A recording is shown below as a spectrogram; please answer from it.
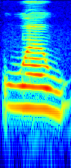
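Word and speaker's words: و: vagini web kwe ini mirip seperti kita mengucapkan mengucapkan huruf Va tapi di bibir bagian bawah ini enggak sampai menyentuh bagian atas wua-wua Iya gua gua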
